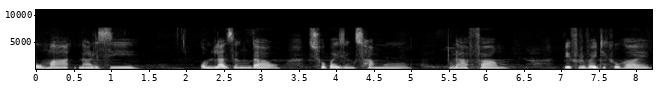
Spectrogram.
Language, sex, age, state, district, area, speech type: Bodo, female, 18-30, Assam, Chirang, rural, spontaneous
